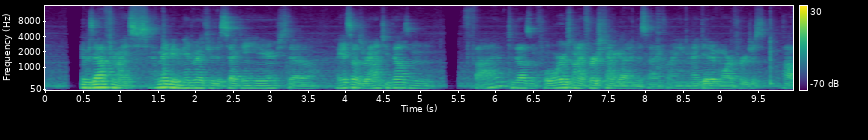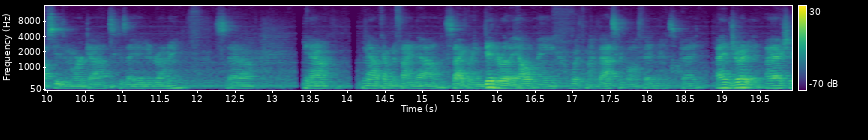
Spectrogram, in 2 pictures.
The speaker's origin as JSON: {"language": "English", "town": "Chico", "region": "California", "country": "United States", "tie": "born or raised there", "said": "I grew up in Chico, Paradise area."}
